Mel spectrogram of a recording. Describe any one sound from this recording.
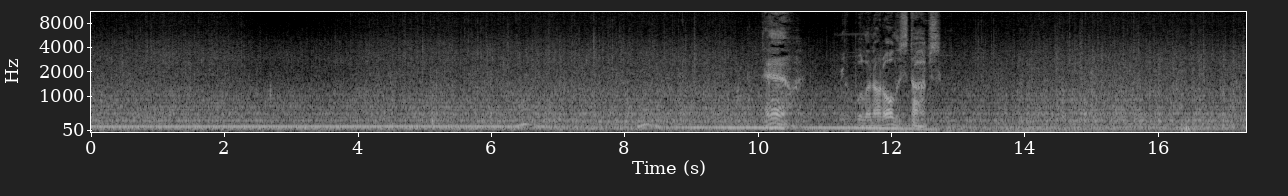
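A car engine hums steadily as the car drives slowly.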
